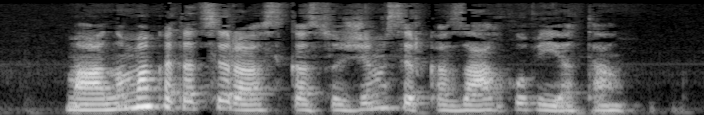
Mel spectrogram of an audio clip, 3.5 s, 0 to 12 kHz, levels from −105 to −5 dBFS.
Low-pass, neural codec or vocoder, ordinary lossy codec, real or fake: 10.8 kHz; none; MP3, 48 kbps; real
